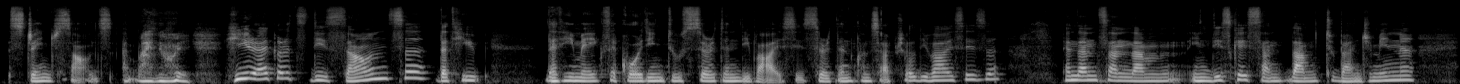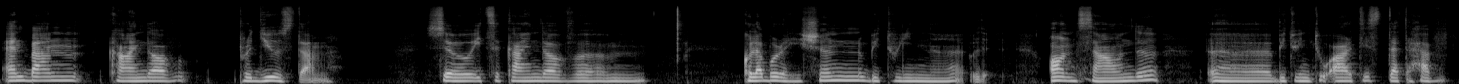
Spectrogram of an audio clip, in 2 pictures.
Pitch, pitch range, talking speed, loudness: 160 Hz, 155-185 Hz, 115 wpm, -24 LUFS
